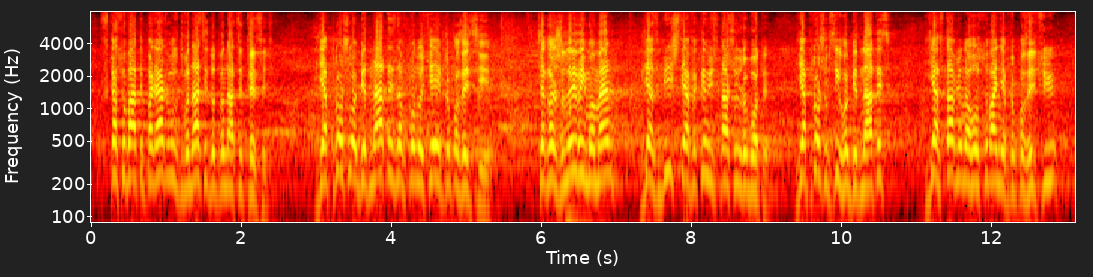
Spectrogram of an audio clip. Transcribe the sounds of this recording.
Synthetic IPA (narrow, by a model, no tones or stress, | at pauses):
skɐsʊʋɑt̪ɪpeɾɛɾɔɦʊzd̪ʋɐnat͡sʲːɐt̚ʲd̪ɔd̪ʋɐnɑt͡sʲːɐt̚ʲt̪ɾɪt͡sʲːɐtʲ | japɾɔʃʊɔbʲjid̪nɑt̪ɪsʲnɐwkɔlˠɔt͡sʲijɛjipɾɔpɔzɪt͡sʲiji | t̪sɛʋɐʒlˠɪʋɪjmɔmɛnt̪d̪lʲɐzbʲilʲʃɪ̥tʲɐefekt̪ɪʋnʲisʲtʲnɑʃɔjiɾɔbɔt̪ɪ | japɾɔʃʊwsʲixɔbʲjid̪nɑt̪ɪsʲ | jast̪ɑwnʲʊnɐɦɔlˠɔsʊʋɑnʲːɐpɾɔpɔzɪt͡sʲijʊ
